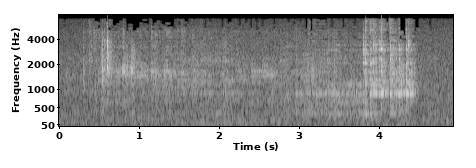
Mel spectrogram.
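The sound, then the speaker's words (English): A steady whirring rumble of a spinning roulette wheel, with a metallic ball rolling and clattering, building to a burst of rapid rattling bounces before it settles on red nine. No voices. “So, spin the wheel and drop the ball.”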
